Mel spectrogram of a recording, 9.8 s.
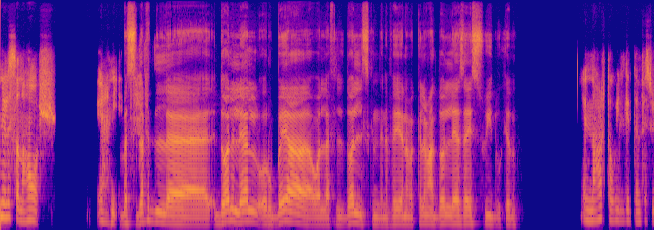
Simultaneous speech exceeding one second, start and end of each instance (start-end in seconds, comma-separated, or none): none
